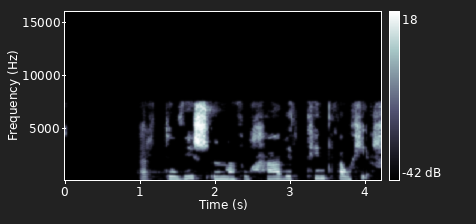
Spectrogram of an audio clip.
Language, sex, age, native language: Icelandic, female, 40-49, Polish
